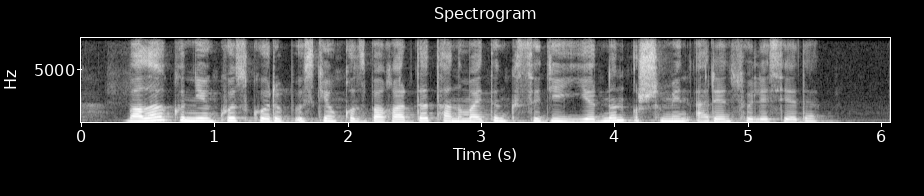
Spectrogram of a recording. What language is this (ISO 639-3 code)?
kaz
